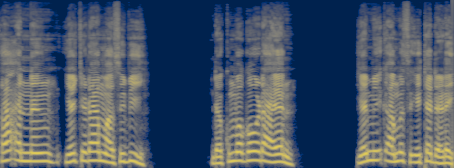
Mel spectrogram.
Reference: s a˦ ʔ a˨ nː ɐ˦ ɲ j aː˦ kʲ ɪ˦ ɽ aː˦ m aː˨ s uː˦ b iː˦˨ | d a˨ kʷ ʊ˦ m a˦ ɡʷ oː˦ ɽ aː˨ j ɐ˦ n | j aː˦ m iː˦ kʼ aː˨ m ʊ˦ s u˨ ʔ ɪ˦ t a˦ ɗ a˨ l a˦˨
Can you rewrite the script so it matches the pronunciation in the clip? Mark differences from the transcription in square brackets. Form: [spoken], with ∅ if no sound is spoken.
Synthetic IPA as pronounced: s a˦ ʔ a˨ nː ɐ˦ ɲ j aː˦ kʲ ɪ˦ ɽ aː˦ m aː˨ s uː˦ b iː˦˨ | d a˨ kʷ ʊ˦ m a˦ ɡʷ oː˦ ɽ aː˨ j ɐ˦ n | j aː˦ m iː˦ kʼ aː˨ m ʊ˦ s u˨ ʔ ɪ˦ t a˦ [d] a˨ [ɽ] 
